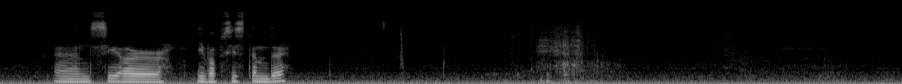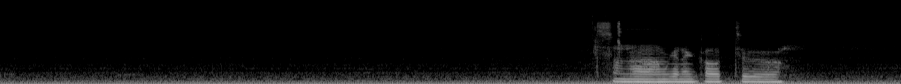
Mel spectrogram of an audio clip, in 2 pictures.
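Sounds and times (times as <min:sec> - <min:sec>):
brief rustling: 0:05.1 - 0:06.3.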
